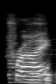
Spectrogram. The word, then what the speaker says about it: Frey: is it Frey? Or how do you pronounce it? Fry? French fry. Like French fry, love it.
